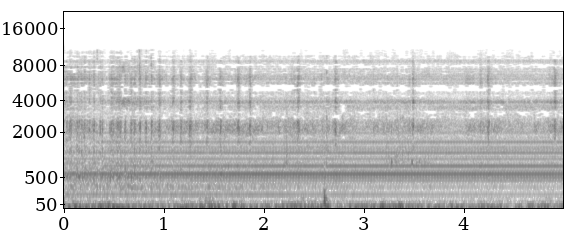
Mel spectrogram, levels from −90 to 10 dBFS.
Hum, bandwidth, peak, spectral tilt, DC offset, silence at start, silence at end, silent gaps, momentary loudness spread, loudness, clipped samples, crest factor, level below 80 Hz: none; 11.5 kHz; -20 dBFS; -2 dB/octave; under 0.1%; 0 s; 0 s; none; 4 LU; -36 LUFS; under 0.1%; 16 dB; -44 dBFS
